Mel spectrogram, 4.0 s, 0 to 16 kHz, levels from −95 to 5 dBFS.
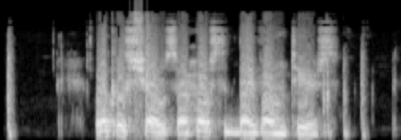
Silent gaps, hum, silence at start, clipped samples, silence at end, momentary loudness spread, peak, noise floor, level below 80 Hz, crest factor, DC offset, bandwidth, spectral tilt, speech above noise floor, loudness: none; none; 0.05 s; under 0.1%; 0.35 s; 19 LU; 0 dBFS; -37 dBFS; -42 dBFS; 10 dB; under 0.1%; 11.5 kHz; -4 dB/octave; 29 dB; -8 LUFS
